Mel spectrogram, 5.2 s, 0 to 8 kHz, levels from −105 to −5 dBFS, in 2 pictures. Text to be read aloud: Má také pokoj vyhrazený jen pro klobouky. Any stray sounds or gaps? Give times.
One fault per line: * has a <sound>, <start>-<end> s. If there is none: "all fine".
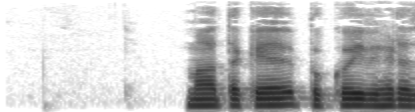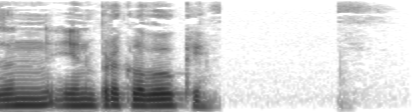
all fine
